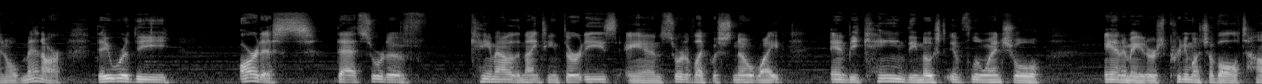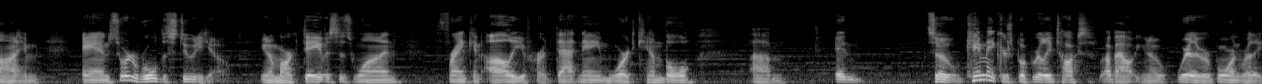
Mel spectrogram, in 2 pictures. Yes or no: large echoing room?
no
